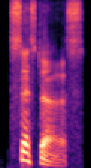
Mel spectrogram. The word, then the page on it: sesterce: British English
